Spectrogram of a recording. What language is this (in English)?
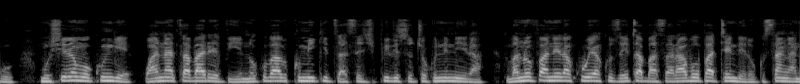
Shona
